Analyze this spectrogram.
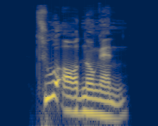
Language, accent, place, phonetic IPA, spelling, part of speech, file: German, Germany, Berlin, [ˈt͡suːˌʔɔʁdnʊŋən], Zuordnungen, noun, De-Zuordnungen.ogg
- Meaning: plural of Zuordnung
